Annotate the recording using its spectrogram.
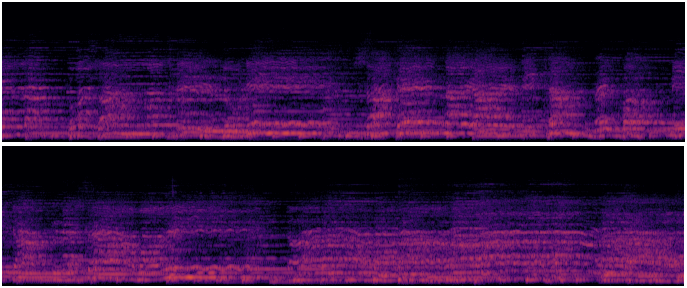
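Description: A group of voices singing a song together in chorus, led by a man singing into a hand microphone, with long held notes.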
